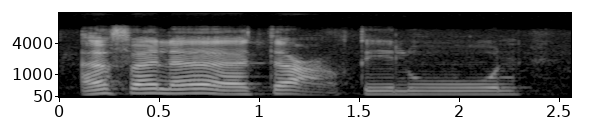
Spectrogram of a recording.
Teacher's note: Kalau berhenti jadi mad arid li sukun dua harakat ataupun empat harakat ataupun enam harakat.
